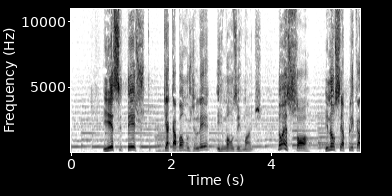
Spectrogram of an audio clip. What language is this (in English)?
Portuguese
